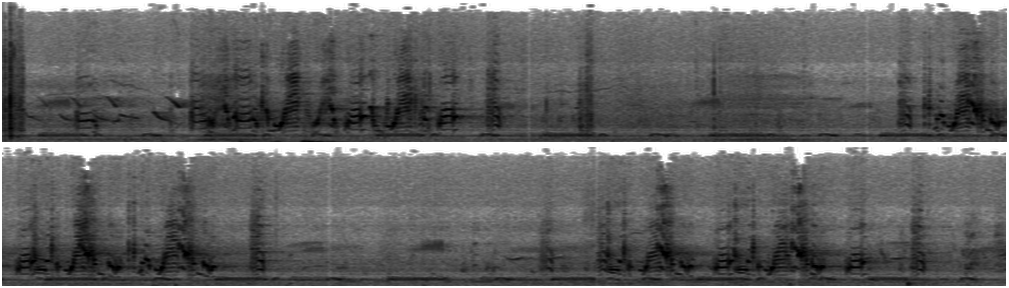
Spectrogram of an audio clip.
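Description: Wild birds chirping in quick chattering bursts, about a second and a half in, around seven seconds and again from about twelve seconds, over a lower note that repeats steadily throughout.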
